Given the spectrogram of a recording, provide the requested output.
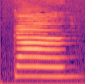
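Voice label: "gan" first tone, chinese, voice pinyin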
